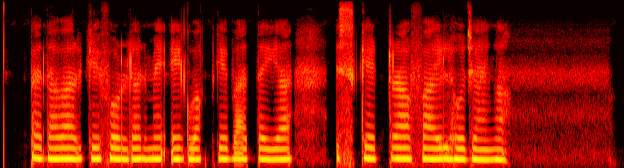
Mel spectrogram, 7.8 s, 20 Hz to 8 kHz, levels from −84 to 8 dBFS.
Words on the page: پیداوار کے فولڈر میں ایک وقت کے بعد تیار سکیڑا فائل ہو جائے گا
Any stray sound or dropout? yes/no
no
